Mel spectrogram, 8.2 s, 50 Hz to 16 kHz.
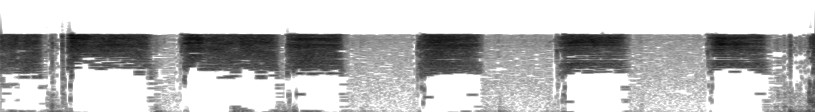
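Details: On July 19th, barn owl owlets tussle over prey delivered by the father, the smaller one pushing to eat; loud hoarse hissing screeches roughly every one and a half seconds, separated by quiet gaps with faint scuffling.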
